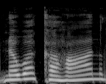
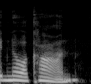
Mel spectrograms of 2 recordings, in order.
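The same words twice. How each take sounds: First: [name] said in two syllables, "ka-HAN"; two-syllable pronunciation. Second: [name] squeezed into one syllable, like "Kahn"; condensed pronunciation. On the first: Radio host asking listeners how to say it, "[name]" in two syllables. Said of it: "do we pronounce it as two syllables". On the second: Host showing how some people say it, "[name]" as one syllable. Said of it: "they just condense it". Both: Shown as a demonstration.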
